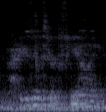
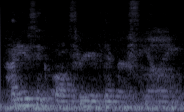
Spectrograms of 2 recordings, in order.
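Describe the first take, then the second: First: Hushed whispered question. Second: Said in the usual way. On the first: Real, not acted. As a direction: breathe the question softly. Teacher repeats question in whisper.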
